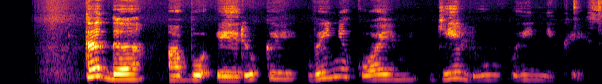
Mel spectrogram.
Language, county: Lithuanian, Šiauliai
